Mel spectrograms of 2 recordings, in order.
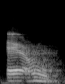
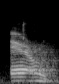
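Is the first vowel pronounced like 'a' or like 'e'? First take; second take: e; e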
